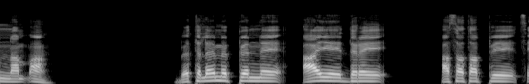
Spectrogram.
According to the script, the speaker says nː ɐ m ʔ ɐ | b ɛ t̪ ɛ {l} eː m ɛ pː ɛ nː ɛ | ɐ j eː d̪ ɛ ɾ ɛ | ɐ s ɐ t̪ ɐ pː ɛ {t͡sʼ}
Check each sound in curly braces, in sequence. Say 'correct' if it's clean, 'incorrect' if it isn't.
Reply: correct, correct

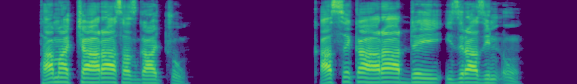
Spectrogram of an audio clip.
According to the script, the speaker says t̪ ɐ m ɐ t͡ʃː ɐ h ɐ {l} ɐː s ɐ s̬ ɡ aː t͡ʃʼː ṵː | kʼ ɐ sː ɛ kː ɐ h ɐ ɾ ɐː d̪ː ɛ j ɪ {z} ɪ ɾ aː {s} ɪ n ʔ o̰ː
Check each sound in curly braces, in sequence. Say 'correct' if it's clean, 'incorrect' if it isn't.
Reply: incorrect, correct, incorrect

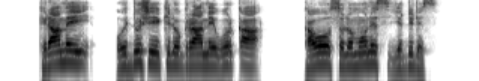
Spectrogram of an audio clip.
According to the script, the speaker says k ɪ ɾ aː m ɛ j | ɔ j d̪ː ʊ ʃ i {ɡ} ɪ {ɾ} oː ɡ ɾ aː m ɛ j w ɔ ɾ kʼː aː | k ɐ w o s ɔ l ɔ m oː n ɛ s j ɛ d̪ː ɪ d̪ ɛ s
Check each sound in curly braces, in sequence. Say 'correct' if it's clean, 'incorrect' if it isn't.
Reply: incorrect, incorrect

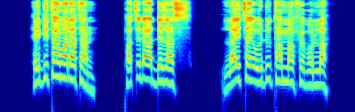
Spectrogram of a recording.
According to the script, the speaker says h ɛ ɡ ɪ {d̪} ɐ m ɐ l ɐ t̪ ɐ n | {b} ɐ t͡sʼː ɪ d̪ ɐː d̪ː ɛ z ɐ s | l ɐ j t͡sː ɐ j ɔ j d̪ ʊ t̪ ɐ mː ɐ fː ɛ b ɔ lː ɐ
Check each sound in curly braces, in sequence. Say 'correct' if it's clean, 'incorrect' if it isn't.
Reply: incorrect, incorrect

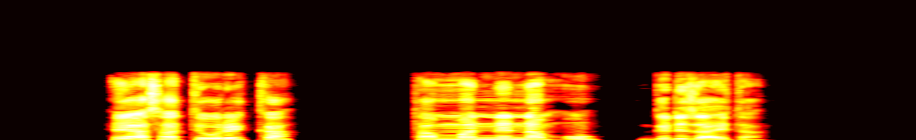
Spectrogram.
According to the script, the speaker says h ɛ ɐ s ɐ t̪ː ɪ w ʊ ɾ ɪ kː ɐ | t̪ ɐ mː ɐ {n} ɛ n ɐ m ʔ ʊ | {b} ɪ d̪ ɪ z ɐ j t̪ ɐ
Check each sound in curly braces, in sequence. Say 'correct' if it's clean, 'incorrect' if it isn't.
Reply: incorrect, incorrect

